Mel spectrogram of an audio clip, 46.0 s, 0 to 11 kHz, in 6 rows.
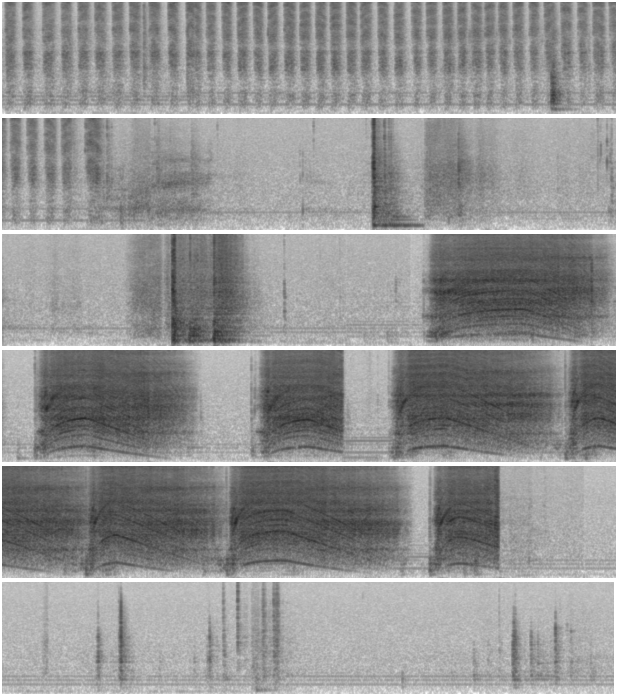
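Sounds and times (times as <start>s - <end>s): power tool motor bursts: 20.6s - 25.5s, 26.2s - 27.3s, 27.9s - 37.0s.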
